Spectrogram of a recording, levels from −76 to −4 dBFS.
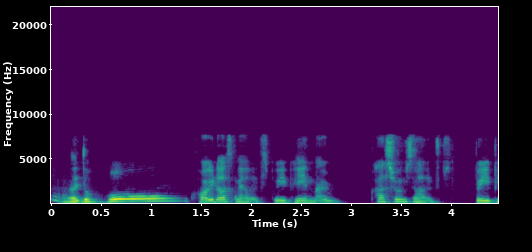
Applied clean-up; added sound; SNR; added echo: neural mask model DeepFilterNet 3.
